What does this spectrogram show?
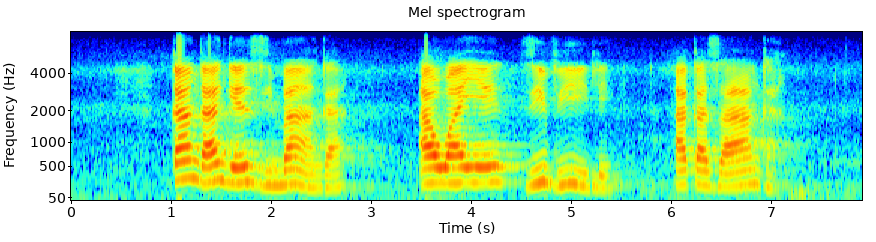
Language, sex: Xhosa, male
